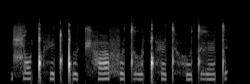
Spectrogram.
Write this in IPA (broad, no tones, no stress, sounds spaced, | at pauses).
ɕ ɔ ǃʰ e t ǃ ɵ t͡ʃʰ a f ə t ɣ ʊ ǃʰ ɛ t h ʊ t ɣ ɛ t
